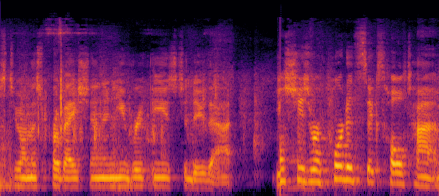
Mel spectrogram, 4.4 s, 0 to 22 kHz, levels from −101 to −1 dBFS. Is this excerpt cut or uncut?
cut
